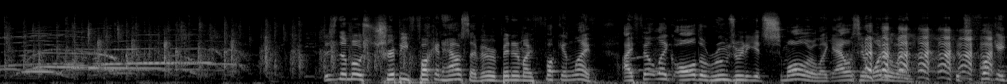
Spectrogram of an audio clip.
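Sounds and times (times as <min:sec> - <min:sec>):
whoops and shouts: 0:00.0 - 0:02.5
group applause for host: 0:00.0 - 0:04.1
speech: 0:03.2 - 0:10.0
laughter: 0:08.2 - 0:10.0.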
